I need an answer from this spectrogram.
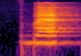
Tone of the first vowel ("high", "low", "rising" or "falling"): low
